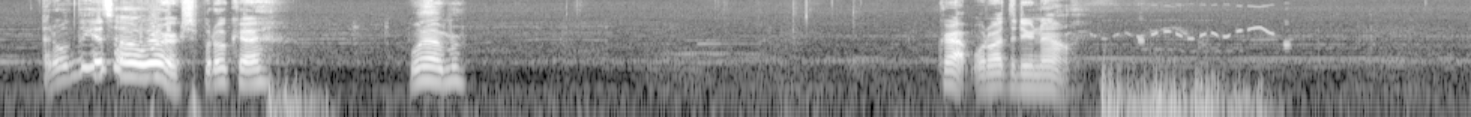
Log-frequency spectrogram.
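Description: A small robot beeps and whistles.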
